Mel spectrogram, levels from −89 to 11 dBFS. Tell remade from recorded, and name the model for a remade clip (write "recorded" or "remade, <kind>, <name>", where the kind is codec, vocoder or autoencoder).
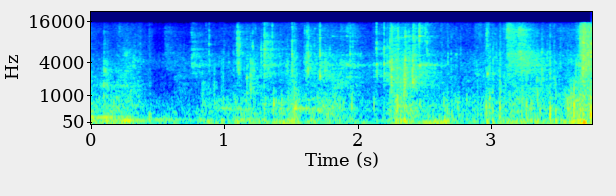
remade, vocoder, Vocos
